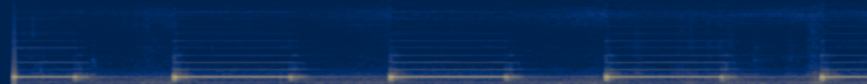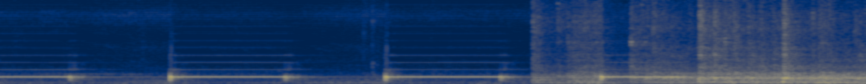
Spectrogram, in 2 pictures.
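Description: Electric level-crossing gate warning alarm sounding while the boom barrier lowers: a loud, steady single-tone beep repeated about once a second, eight times. Near the end a broad rush of noise rises under the last beep.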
